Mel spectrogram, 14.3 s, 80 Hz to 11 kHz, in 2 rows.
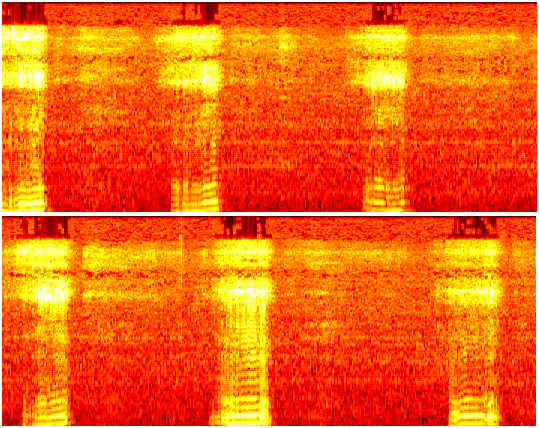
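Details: Nine-month-old Dogue de Bordeaux snoring while asleep: loud, rattling snores about every 2.5 seconds, roughly 22 breaths a minute, with quiet pauses between them.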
